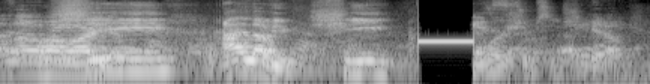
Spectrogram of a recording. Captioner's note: beep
